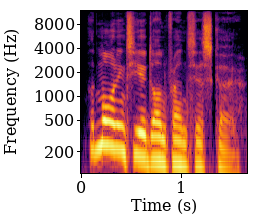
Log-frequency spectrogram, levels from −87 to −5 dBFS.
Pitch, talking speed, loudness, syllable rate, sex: 155 Hz, 215 wpm, -14 LUFS, 6.0 syllables/s, male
